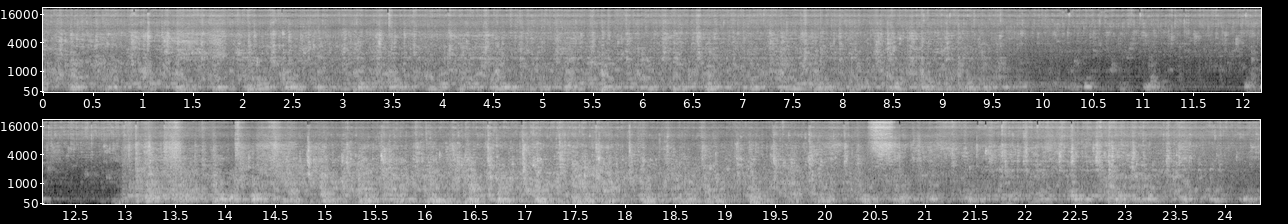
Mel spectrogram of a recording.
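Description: A new Brandt washing machine fills with water at its high water level, a steady close rush of flowing water that briefly drops off partway through, then surges back.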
